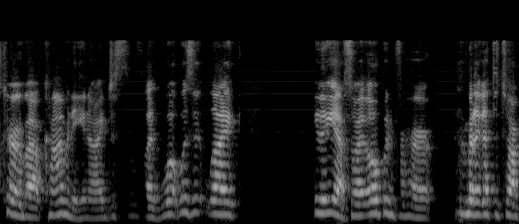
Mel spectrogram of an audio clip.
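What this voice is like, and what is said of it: Usual voice. Nothing is said of it.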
